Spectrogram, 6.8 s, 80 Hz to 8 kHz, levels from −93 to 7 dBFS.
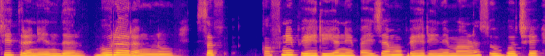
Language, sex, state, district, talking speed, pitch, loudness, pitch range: Gujarati, female, Gujarat, Valsad, 125 wpm, 230 Hz, -14 LUFS, 210-260 Hz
